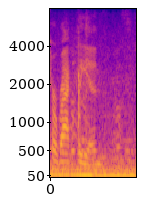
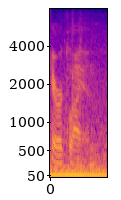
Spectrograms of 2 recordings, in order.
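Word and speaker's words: Heraklion: Apparently I'm saying it wrong. It's Heracleian. Heracleian, not Heracleion.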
